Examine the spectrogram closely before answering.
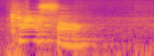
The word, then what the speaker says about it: castle: This one is castle, not castle, ya. Tapi dibacanya castle. Jadi banyak yang sering tuh baca castle, castle bukan castle, tapi T-nya di silent, T-nya nggak dibaca, jadinya castle, castle.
